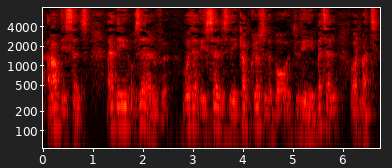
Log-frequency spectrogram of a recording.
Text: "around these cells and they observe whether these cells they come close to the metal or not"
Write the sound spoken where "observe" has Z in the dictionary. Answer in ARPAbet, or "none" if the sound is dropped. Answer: Z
